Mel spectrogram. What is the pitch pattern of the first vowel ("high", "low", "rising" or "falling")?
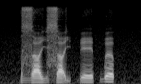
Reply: low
